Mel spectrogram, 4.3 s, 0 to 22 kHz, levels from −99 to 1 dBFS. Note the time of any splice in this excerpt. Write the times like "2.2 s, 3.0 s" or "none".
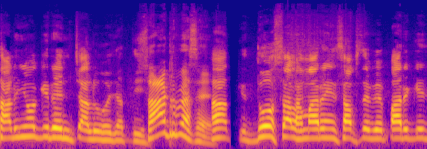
2.3 s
